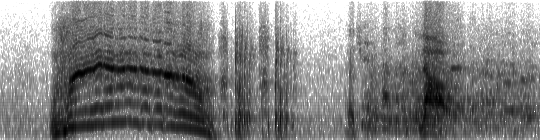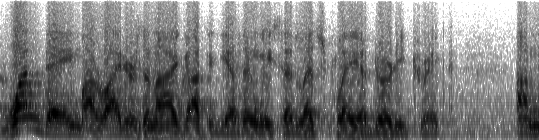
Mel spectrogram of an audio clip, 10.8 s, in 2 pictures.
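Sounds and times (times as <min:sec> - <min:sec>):
speech: 0:00.5 - 0:00.9, 0:04.3 - 0:04.6, 0:05.4 - 0:10.0, 0:10.6 - 0:10.7
person imitating a horse whinny: 0:00.5 - 0:03.0
laughter: 0:03.6 - 0:05.7.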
